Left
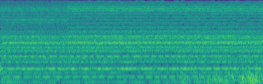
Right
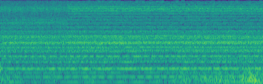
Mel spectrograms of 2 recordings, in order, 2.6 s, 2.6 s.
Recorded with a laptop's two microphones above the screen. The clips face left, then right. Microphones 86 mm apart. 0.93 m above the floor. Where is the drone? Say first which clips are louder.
Left 1 dB; 10° left (ahead or behind).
